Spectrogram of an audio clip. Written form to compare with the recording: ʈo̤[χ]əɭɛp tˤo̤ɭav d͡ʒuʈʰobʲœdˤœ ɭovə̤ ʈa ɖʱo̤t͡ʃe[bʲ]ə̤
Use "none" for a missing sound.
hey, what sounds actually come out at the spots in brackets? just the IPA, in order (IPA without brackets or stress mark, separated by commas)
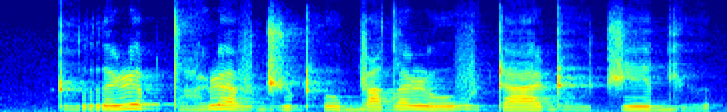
r, bʲ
